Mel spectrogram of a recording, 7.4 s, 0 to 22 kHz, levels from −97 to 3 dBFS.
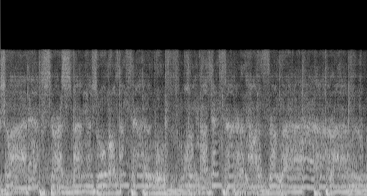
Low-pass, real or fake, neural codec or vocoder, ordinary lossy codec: none; fake; codec, 16 kHz, 4.8 kbps, FACodec; none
